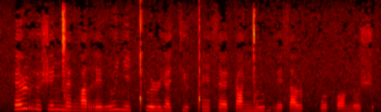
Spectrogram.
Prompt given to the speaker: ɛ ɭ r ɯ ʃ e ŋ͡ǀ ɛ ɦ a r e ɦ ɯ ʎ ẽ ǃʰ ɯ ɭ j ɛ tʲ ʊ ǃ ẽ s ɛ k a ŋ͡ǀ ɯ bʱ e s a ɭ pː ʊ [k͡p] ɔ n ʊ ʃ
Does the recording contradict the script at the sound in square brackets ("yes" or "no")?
yes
